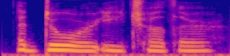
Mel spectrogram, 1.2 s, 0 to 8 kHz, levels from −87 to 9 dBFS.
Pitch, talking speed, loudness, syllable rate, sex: 210 Hz, 155 wpm, -16 LUFS, 6.3 syllables/s, female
